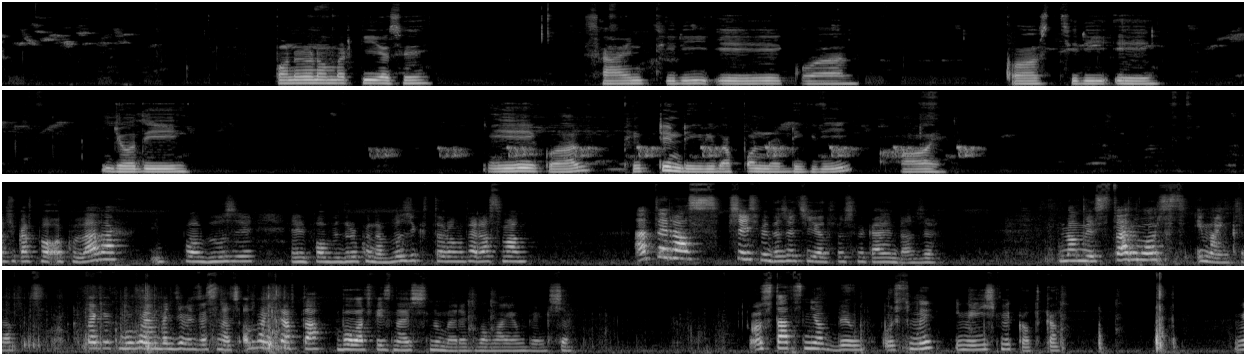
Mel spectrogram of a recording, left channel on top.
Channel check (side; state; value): both; different; correlation 0.02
